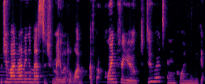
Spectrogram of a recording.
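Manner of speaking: gentle, tender voice. Playing a rider asking a street kid to run a message, gentle voice for a kid. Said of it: "my gentle voice for talking to kids".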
